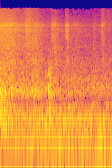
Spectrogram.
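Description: Weight-plate-loaded sled scraping across a concrete floor as it is dragged, a rasping noise that is loudest at first and slowly fades, with a couple of faint knocks about a second in.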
